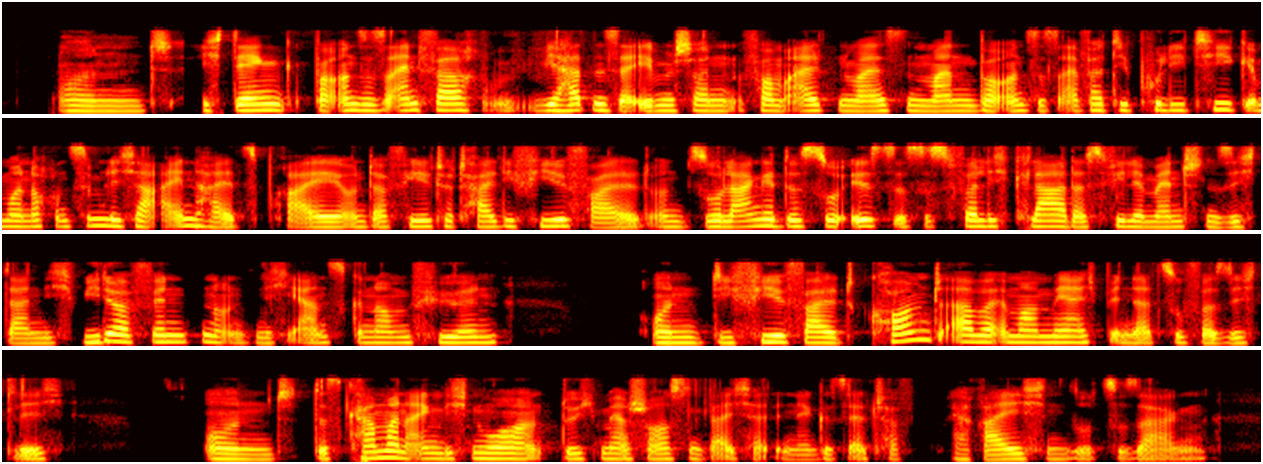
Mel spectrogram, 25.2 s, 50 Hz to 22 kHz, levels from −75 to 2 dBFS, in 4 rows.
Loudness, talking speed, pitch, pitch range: -17 LUFS, 190 wpm, 200 Hz, 185-215 Hz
